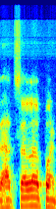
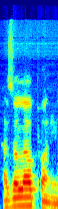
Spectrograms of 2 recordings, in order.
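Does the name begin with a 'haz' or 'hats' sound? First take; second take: hats; haz. First: The name starts with a ts sound. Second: The name starts with a plain z sound. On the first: The speaker calls it right. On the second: The speaker calls it wrong.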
